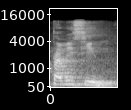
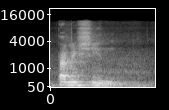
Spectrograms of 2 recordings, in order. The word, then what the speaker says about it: Thavisin: Okay, Thai new prime minister is Shreta Thavisin. I'll spell it SRETTHA, Shreta SRETTHA, Shreta Thavisin, THAVISIN, Tavishin, Shreta Tavisin. Okay.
